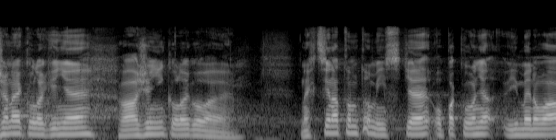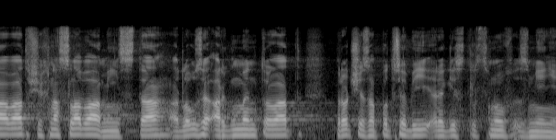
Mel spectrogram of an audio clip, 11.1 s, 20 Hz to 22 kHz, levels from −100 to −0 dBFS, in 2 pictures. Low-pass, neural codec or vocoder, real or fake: 10.8 kHz; none; real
